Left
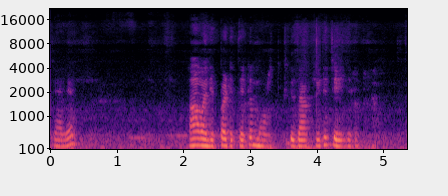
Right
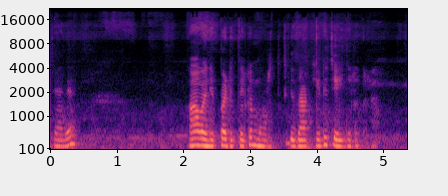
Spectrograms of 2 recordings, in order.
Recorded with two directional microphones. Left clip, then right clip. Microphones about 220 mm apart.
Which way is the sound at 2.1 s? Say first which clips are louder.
Right 4 dB; 40° right (ahead or behind).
